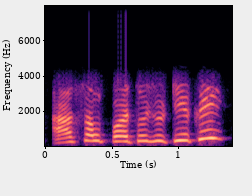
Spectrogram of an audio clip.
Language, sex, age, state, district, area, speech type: Kashmiri, female, 30-45, Jammu and Kashmir, Budgam, rural, conversation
